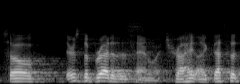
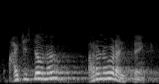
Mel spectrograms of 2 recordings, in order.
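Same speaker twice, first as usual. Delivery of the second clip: rising doubt; 11 semitones higher than usual. Retold or imitated. Doubting churchgoer repeating the admission, higher and rising, bewildered. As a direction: pitch jumps higher in open bewilderment.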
